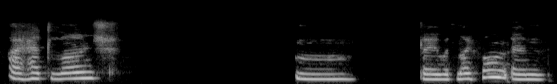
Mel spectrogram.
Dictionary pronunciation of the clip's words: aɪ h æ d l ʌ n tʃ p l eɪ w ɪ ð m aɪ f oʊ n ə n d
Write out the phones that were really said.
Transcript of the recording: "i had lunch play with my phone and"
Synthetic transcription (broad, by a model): aɪ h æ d l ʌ n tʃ p l eɪ w ɪ ð m aɪ f oʊ n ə n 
